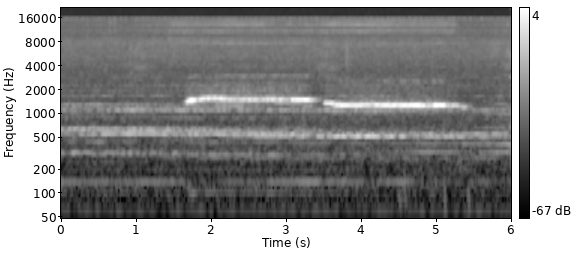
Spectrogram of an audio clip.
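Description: Someone whistling two long, steady notes, the second a little lower than the first, over a sustained musical drone.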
